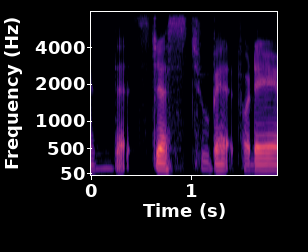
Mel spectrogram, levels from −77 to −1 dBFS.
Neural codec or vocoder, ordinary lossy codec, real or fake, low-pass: none; none; real; 7.2 kHz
